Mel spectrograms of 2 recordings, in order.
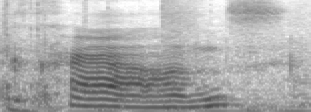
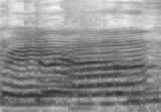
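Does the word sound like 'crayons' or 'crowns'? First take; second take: crowns; crayons. First: The word is said as 'crowns'. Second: The word is said as 'crayons'. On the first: "I say crowns, I say it wrong" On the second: "the crayons"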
